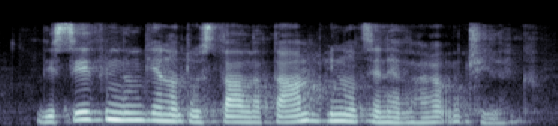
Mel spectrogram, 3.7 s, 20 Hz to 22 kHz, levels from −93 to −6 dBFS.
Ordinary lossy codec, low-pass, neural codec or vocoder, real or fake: none; 9.9 kHz; autoencoder, 22.05 kHz, a latent of 192 numbers a frame, VITS, trained on one speaker; fake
